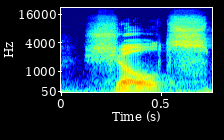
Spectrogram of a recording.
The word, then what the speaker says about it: Schultze: Life Lessons from the Movie A Christmas Story by Quentin Schultze. There's an E at the end, but he doesn't pronounce it.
